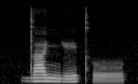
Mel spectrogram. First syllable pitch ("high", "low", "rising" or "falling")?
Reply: high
